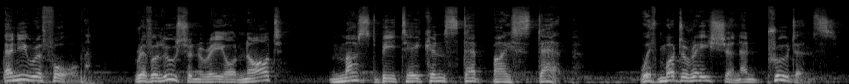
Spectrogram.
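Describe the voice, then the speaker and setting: Prudent, mid-pitched period politician. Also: male voice, lively intonation, a little slow, darkish tone, slight background noise. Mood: cautious. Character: cautious, prudent male moderate politician. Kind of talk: game cutscene voice acting, period drama.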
